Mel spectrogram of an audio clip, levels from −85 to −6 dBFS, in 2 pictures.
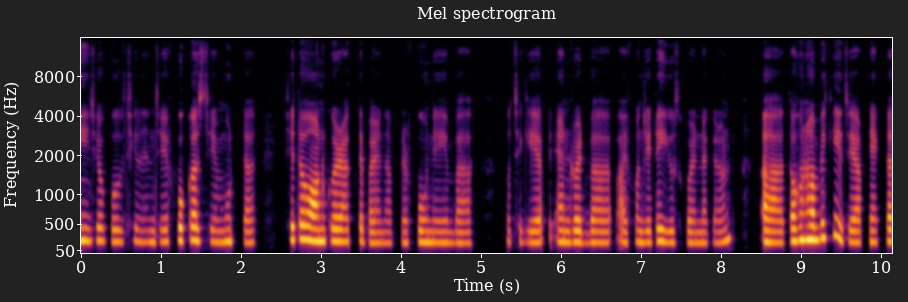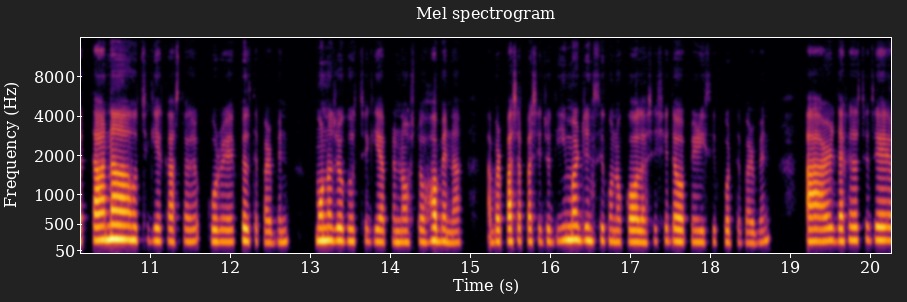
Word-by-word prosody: নিজেও 220 0 -1
বলছিলেন 200 0 -8
যে 200 - -7
ফোকাস 220 0 +3
যে 205 - -8
মুডটা 200 -2 -4 0.5
সেটাও 235 +1 +3
অন 210 - +5
করে 210 -1 +2
রাখতে 200 +1 -5
পারেন 180 0 -5
আপনার 185 +1 -11
ফোনে 190 -1 -2 0.2
বা 180 -1 -6 0.5
হচ্ছে 195 0 -13
গিয়ে 185 0 -2 0.3
Android 190 -1 0
বা 190 - -1 0.4
iPhone 190 +1 -6
যেটাই 205 +2 0
ইউস 190 0 -6
করেন 180 -1 -5
না - - -8
কারণ 185 +4 -6 0.5
আ - - +6 0.3
তখন 210 +2 +5
হবে 235 +2 +7
কি 310 - -1
যে 195 - -3
আপনি 190 +2 -11
একটা 205 +2 -1 0.2
টানা 230 +2 +9 0.2
হচ্ছে 230 +1 -1
গিয়ে 215 -1 -1
কাজটা 205 0 -5 0.3
করে 200 -1 -1 0.2
ফেলতে 215 -1 +1
পারবেন। 190 +1 -6 0.4
মনোযোগ 220 0 +5
হচ্ছে 205 +1 -8
গিয়ে 205 -1 -1
আপনার 195 0 -7
নষ্ট 195 -1 -8 0.2
হবে 215 -2 +4
না। 185 - -5 0.4
আবার 200 0 -1
পাশাপাশি 210 0 -1
যদি 205 0 -6
emergency 225 -1 +3
কোনো 195 -1 -4
কল 195 0 +4
আসে 190 +2 -15
সেটাও 210 -1 0
আপনি 200 0 -13
রিসিভ 190 +1 -12
করতে 190 -1 -7
পারবেন। 180 +2 -8 0.6
আর 205 0 +2 0.2
দেখা 215 +2 0
যাচ্ছে 225 +1 -4
যে 230 - +4
205 Hz, 180 wpm, -21 LUFS, 190-220 Hz, 0.6 s, টানা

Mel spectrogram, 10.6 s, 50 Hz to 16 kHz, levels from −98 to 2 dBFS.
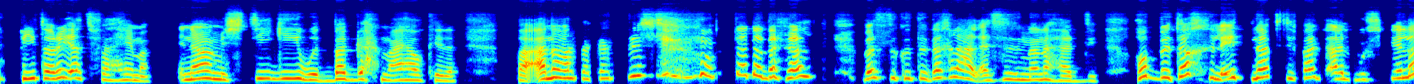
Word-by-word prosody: في 295 +1 +6
طريقة 305 +1 +3
تفَهّمها 230 -7 -7 0.2
إنّما 280 +5 +4
مش 250 -3 0
تيجي 300 0 +2
وتبجّح 245 +2 +1
معاها، 230 +1 -2
وكده 205 -2 -6 0.5
فأنا 320 +5 +6
ما 315 - +2
سكتّش، 300 +10 -1 0.4
قُمت 410 -3 -2 0.3
أنا 360 -3 +3
دخلت 345 +4 +2 0.3
بس 320 +3 0
كنت 300 -1 -5
داخلة 320 +5 -1
على 290 - -1
أساس 225 +4 -10
إن 250 -2 -2
أنا 250 +1 -1
أهَدّي 195 0 -9 0.3
هوب 335 -3 +3
طاخ 400 -2 +1
لقيت 310 +5 +2
نفسي 355 -3 +2
فجأة 295 -6 -1
المشكلة 300 - -1
295 Hz, 165 wpm, -23 LUFS, 245-330 Hz, 0.5 s, في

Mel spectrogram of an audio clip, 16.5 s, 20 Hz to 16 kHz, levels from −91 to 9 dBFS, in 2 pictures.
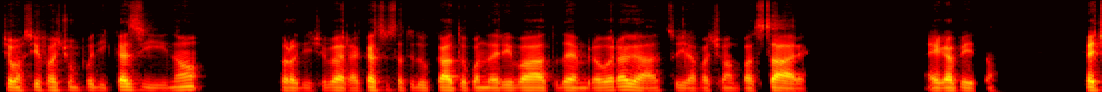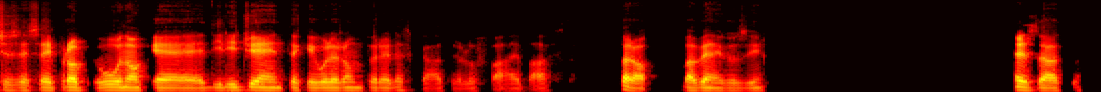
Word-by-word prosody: diciamo, 110 - -2
se 125 - -9
io 125 - -6
faccio 115 0 -6
un 110 - -13
po' 120 - -11
di 105 -1 -17
casino 115 +1 -3 0.5
però 105 -1 -3
dice: 100 0 -19
"Beh, 110 - -1
il 105 - +1
ragazzo 110 +3 -2
è - - -20
stato 115 - -14
educato 110 +1 -1
quando 105 -1 -7
è - - -1
arrivato, 110 -1 -1
dai 110 - 0
è - - 0
un 100 - -9
bravo 105 +2 -4
ragazzo, 110 -5 -2
gliela 100 -1 -8
facciam 100 -1 -12
passare", 100 -1 +1 0.8
hai 105 - -2
capito? 105 -1 -2 0.6
Invece 105 - +5
se 105 0 -4
sei 110 +1 +1
proprio 115 -2 +4
uno 110 -2 +4
che 105 -1 +3
è - - -5
diligente, 115 0 +2
che 105 - -2
vuole 105 0 +2
rompere 105 -1 -5
le 115 - -11
scatole, 90 -4 -19
lo 95 - -18
fa 90 -1 -15
e 90 - -15
basta, - - -15 0.3
però - - +5 0.3
va 105 - +3
bene 105 -2 +2
così. 100 +1 -10 1.9
Esatto. 105 -4 +4
105 Hz, 185 wpm, -27 LUFS, 100-110 Hz, 1.9 s, Invece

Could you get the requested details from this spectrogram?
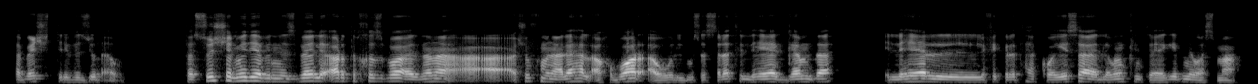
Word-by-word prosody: باتابعش 135 +2 -4
التليفزيون 110 +1 -11
أوي، - - -11 0.6
فالsocial 180 +9 0
media 170 +1 +3
بالنسبة 145 0 0
لي 160 - +1
أرض 150 +1 +3
خصبة 150 -3 +1
إن 120 +1 -3
أنا 140 0 +4 0.7
آآ - - -2
أشوف 150 0 -12
من 135 -2 -1
عليها 135 +5 +3
الأخبار 150 +1 +5
أو 100 +2 0
المسلسلات 100 +3 -7
اللي 120 -2 -8
هي 125 +2 +4
الجامدة، 130 +1 0 0.5
اللي 115 +2 -4
هي 135 +2 +4
ال 140 - +5 0.4
اللي 110 +1 -5
فكرتها 120 +4 -10
كويسة، 125 +3 0
اللي 115 -1 -6
ممكن 125 -1 -6
تعجبني 120 +4 -5
وأسمعها. - - -5
130 Hz, 150 wpm, -24 LUFS, 120-145 Hz, 0.7 s, الأخبار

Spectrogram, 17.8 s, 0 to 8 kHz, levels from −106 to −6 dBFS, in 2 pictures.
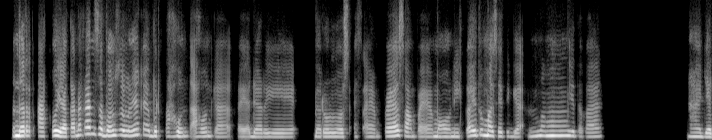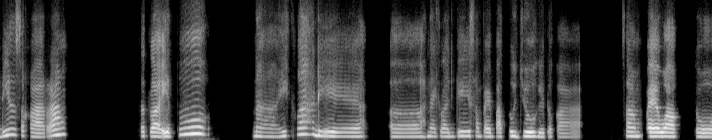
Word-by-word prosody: menurut 265 -1 +8
aku 255 +2 +5
ya, 230 - +6
karena 250 +5 -1
kan 370 - +6
sebelum-sebelumnya 285 -1 +2
kayak 290 -4 -4
bertahun-tahun 240 -1 -5
Kak, 215 0 -11
kayak 110 0 -9
dari 210 0 -7 0.3
baru 215 -1 -6
lulus 215 -1 -5
SMP, 220 0 -15 0.2
sampai 235 -4 -8
mau 220 -1 -3
nikah 225 +3 -6
itu 300 - -6
masih 260 -4 +2
36 270 +4 0
gitu 260 - -8
kan. 225 +1 -11 1.1
Nah 225 0 -5
jadi 270 +10 0
sekarang, 265 +7 -1 0.9
setelah 240 -2 +1
itu 240 +8 +2 0.9
naik 240 +1 -6
lah 350 0 0
di, 275 - +3 0.8
eee, 220 0 -8
naik 230 -2 -8
lagi 235 +3 -3
sampai 240 -3 -5
47 240 +1 +1
gitu 215 - -7
Kak, 205 0 -14 0.6
sampai 245 -1 +3 0.2
waktu 220 0 -1
235 Hz, 130 wpm, -24 LUFS, 220-260 Hz, 1.1 s, menurut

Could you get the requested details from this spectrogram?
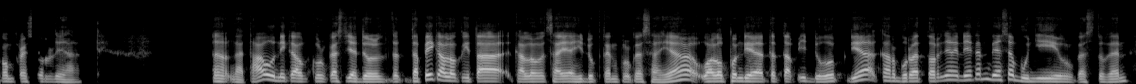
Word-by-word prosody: kompresornya. 125 -5 -6 1.3
Eee, 135 -2 +1
nggak 115 -3 -4
tahu 230 - +3
nih 165 - 0
kalau 145 -3 +2
kulkas 145 0 -2
jadul. 130 -3 +2
T 140 +3 -5
tapi 150 +10 +2
kalau 180 -3 +5
kita 145 -2 +4
kalau 135 +1 0
saya 130 0 +1
hidupkan 130 -1 -4
kulkas 125 -2 -4
saya, 145 - +2
walaupun 145 +2 +2
dia 140 -2 +4
tetap - - -3
hidup, 140 -1 -2
dia 225 +2 +1
karburatornya 160 +4 0
dia 205 +1 -2
kan 240 0 -4
biasa 215 +1 +1
bunyi 140 -5 -1
kulkas 120 -1 -6
tuh 120 -1 -7
kan? 125 +3 -1
140 Hz, 160 wpm, -22 LUFS, 130-155 Hz, 1.3 s, kalau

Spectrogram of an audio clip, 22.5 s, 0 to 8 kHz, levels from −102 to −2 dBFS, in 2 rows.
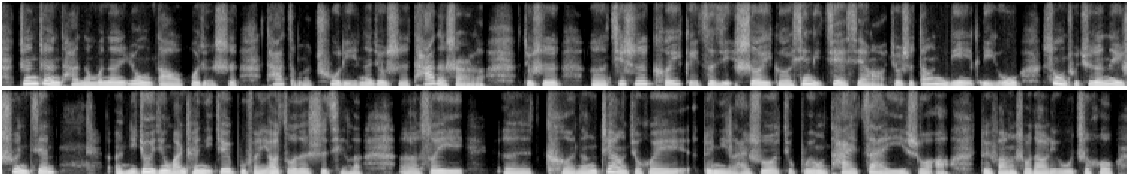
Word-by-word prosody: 真 280 +1 +6
正 255 -8 +6
她 220 +3 -3
能 190 -2 +1
不 210 - +3
能 210 0 +4
用 220 -3 +2
到， 190 -2 -2
或 205 - 0
者 175 -2 -8
是 195 +2 -4 0.3
她 235 +1 -4
怎 - - -12
么 155 - -9
处 245 +9 -3
理， 155 -7 -3
那 210 +3 +1
就 225 -1 +2
是 195 -2 -4
她 255 +8 -1
的 235 -9 +1
事 185 - -3
儿 175 - -3
了。 180 - -6 0.4
就 215 - 0
是， 210 0 +2 0.3
呃， 185 -2 +1
其 245 +6 -2
实 260 +1 -1
可 230 -3 -1
以 245 - +2
给 - - -4
自 225 -2 0
己 165 -6 -1
设 240 -4 +3
一 195 - +4
个 180 -3 -1
心 250 +10 +4
理 200 -9 +2
界 225 - +1
限 180 -2 -3
哦， - - -7
就 220 - +1
是 200 -1 -3
当 240 +3 +2
你 215 +2 +3
礼 165 -9 -2
物 215 0 +3 0.2
送 285 -5 +5
出 210 - -3
去 215 +2 -2
的 215 0 +6
那 230 0 +4
一 - - +3
瞬 210 -2 +2
间， 220 +6 +1 0.6
呃， 185 - 0
你 175 -3 +1
就 245 +9 +6
已 - - +4
经 200 0 +6
完 205 - +3
成 205 -1 +4
你 185 - +1
这 235 +5 +2
部 205 -3 -3
分 175 -1 -1
要 180 -2 +3
做 180 +3 -2
的 165 -1 0
事 190 +3 -4
情 170 -1 -8
了。 160 0 -4 0.4
呃， 165 0 -4
所 200 +5 -1
以 185 -3 +2 0.4
呃， 180 -1 -1 0.3
可 170 -2 -3
能 165 +5 0
这 240 +6 -1
样 225 -8 +2
就 180 0 -4
会 170 -2 -2
对 200 - +1
你 170 -3 +1
来 150 0 -6
说， 190 +5 -1
就 - - -9
不 170 - -4
用 180 -1 +2
太 200 +1 -2
在 200 +2 -2
意 170 -1 -2
说， 155 +2 -3
哦， - - -5 0.3
对 180 - 0
方 175 +1 0
收 175 +2 -3
到 175 -1 +1
礼 155 -2 -3
物 165 0 -2
之 170 - -5
后， 175 0 -3
190 Hz, 275 characters per minute, -23 LUFS, 175-220 Hz, 0.6 s, 真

